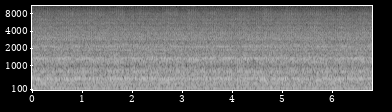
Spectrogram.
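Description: Steady machine-like whirring hum: several held tones over an even hiss, constant throughout.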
